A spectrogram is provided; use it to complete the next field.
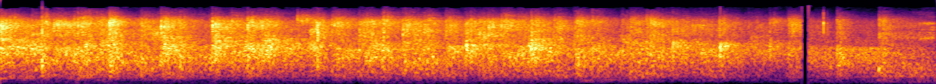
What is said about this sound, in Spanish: Amén. Amén. Gloria a Dios. Un aplauso Señor.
